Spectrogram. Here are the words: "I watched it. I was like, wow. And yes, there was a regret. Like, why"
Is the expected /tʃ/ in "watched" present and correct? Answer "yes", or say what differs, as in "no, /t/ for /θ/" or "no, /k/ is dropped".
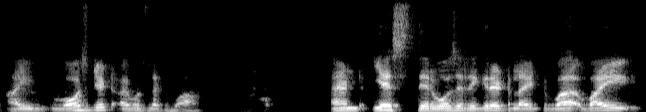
no, /s/ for /tʃ/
